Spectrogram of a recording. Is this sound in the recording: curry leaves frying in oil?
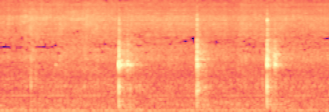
yes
